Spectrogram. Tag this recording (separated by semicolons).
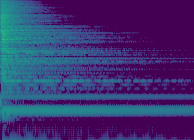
china-cymbal; sample; scrape; scraped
